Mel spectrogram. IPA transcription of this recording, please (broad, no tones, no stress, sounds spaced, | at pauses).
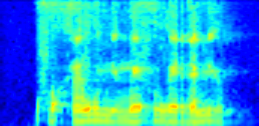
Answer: f ɤ h ɛ̃ w u mʲ ɤ m e f ɯ w e r ɛ mʲ ɯ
